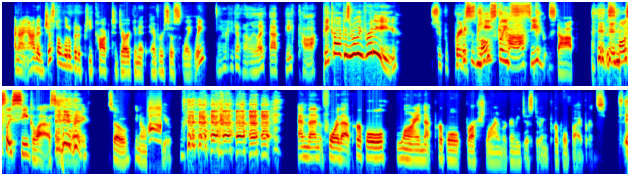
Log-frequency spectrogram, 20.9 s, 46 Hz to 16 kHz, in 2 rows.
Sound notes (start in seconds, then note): 12.8 caw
